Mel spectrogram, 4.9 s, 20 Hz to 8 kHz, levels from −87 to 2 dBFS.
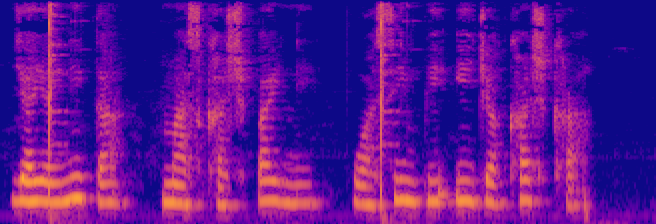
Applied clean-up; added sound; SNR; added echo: none; Shatter; 9 dB; none.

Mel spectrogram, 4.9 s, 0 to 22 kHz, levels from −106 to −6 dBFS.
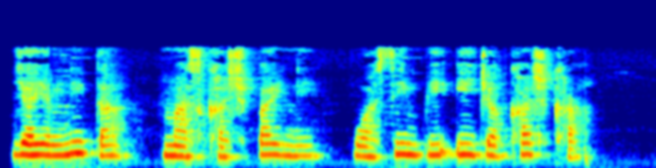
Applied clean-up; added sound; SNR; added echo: neural mask model DeepFilterNet 3.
